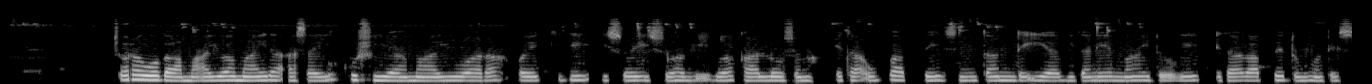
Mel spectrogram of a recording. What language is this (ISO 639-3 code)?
wal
